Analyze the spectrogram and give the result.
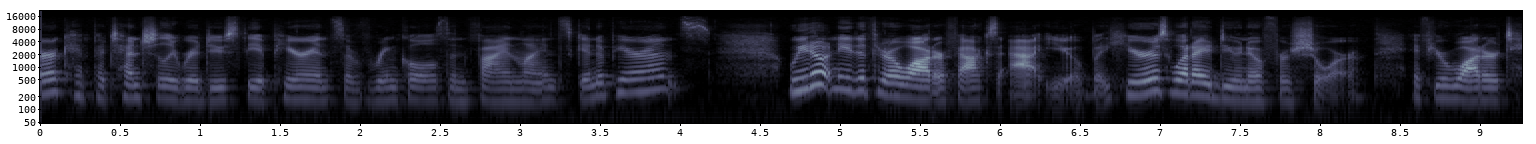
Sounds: speech

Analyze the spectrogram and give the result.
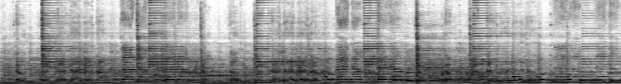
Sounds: music

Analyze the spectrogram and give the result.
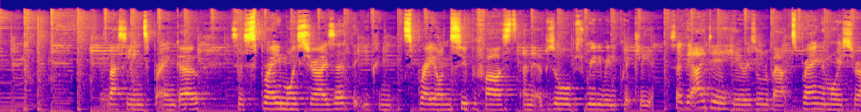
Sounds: speech, music

